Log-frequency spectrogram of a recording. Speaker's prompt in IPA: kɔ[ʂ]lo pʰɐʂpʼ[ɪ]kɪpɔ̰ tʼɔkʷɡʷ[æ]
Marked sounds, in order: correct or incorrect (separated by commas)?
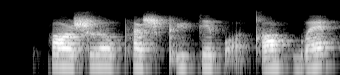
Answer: correct, incorrect, incorrect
